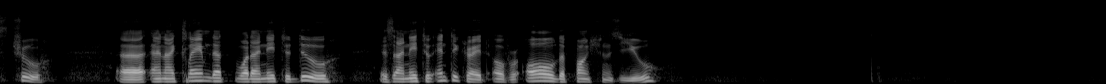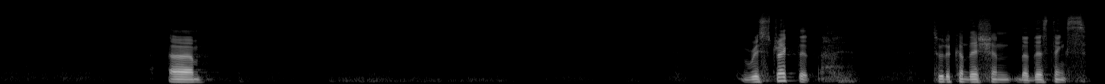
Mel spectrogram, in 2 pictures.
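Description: An older man lectures calmly through a microphone, pausing between phrases.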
